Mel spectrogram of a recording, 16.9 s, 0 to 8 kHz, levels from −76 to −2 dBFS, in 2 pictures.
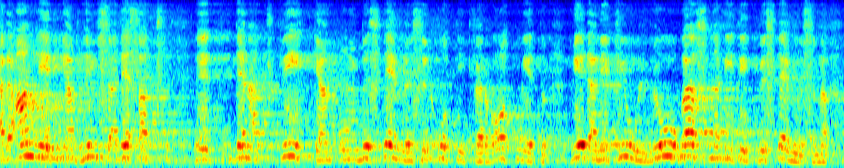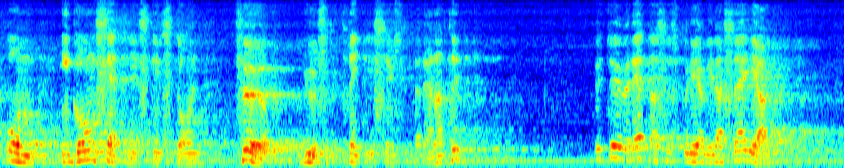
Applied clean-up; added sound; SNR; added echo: none; none; none; reverberation time 2.6 s.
